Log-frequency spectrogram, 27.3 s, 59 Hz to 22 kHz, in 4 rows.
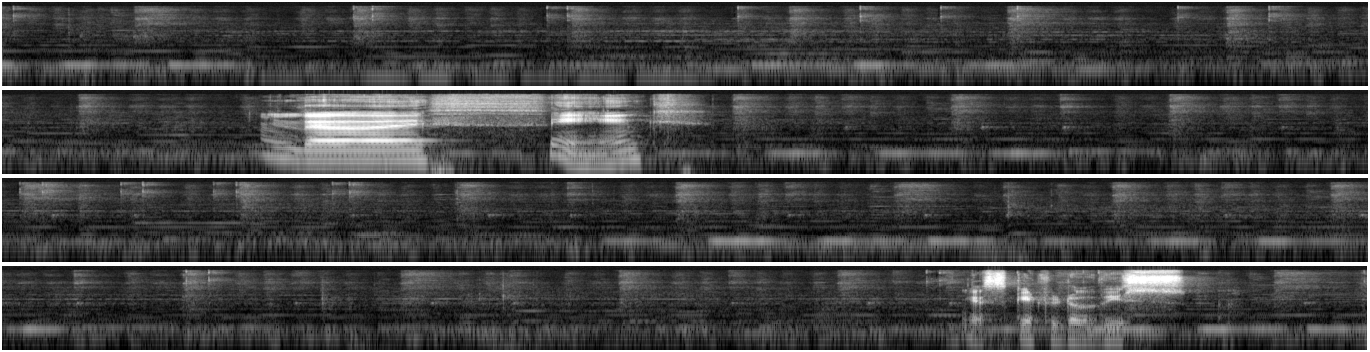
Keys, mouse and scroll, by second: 0.0 click, 2.7 click, 8.8 click, 13.8 click, 14.3 click, 14.8 click, 15.3 click, 16.5 Delete, 21.3 ctrl+z, 21.4 scroll down 2, 21.5 click, 22.3 `, 25.8 alt+a, 25.9 click, 26.0 click.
